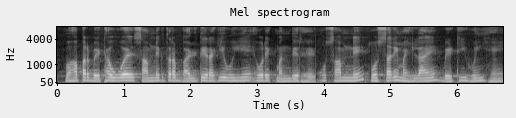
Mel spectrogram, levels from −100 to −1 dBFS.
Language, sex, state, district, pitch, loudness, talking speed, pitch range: Hindi, male, Jharkhand, Jamtara, 150 Hz, -30 LUFS, 215 wpm, 140-155 Hz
